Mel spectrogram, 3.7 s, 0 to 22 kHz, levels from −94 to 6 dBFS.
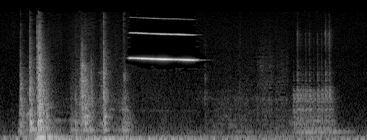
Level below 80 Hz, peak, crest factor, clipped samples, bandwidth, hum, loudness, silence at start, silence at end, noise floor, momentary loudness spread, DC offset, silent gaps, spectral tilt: -38 dBFS; 0 dBFS; 18 dB; under 0.1%; 15 kHz; none; -9 LUFS; 0.3 s; 1.7 s; -49 dBFS; 27 LU; 0.2%; none; 0 dB/octave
